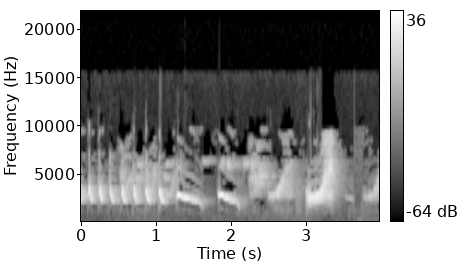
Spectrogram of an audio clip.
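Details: Sooty-headed bulbul, or kapas tembak, in the long 'tembak' song style. Begins with a short run of quick repeated notes, then shifts into several descending slurred whistles and warbled, bright phrases.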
